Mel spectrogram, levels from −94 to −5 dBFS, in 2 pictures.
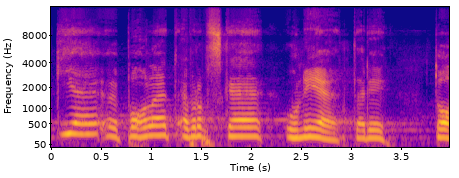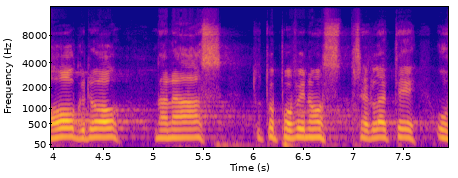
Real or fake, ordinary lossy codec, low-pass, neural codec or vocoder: real; Opus, 24 kbps; 14.4 kHz; none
